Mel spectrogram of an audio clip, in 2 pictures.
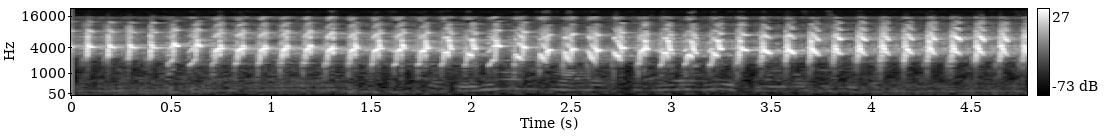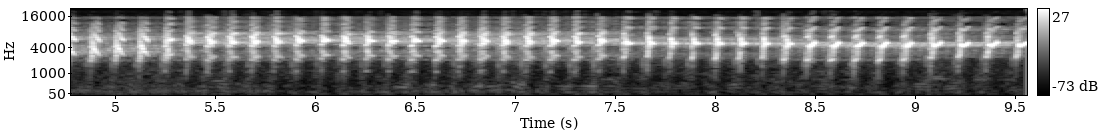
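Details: Long ngekek trill from a fighter lovebird used as a stimulating lure: nearly ten seconds of fast, high, buzzy pulses, drifting gradually upward and becoming louder toward the end.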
